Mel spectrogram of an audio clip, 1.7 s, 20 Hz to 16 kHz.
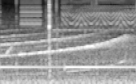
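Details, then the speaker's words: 2013 Chevrolet Silverado with Viper 5706V alarm tripped while armed: thin upward-sweeping electronic chirp over a steady high tone from the two-way remote pager alerting that the alarm is going off; kill switch blocks cranking until disarmed. "got that kill switch you can hear the little pager going off so let's go ahead and disarm our alarm system"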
